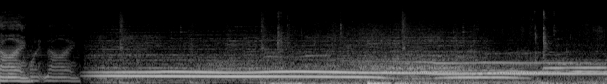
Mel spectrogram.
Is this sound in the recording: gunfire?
no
